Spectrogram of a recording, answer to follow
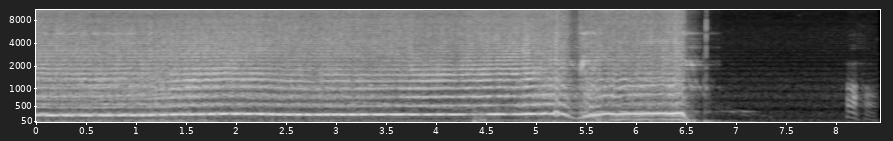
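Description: Motors and propellers of an 8-inch FPV quadcopter (2806.5 1700kv motors, 8-inch three-blade props) humming with a fluttering, wavering pitch. About five seconds in the pitch dips sharply and comes back up with the throttle, then the sound cuts off abruptly about a second and a half before the end.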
